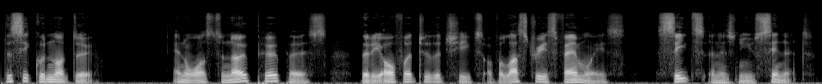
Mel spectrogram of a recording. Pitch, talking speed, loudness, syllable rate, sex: 100 Hz, 180 wpm, -19 LUFS, 5.2 syllables/s, male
